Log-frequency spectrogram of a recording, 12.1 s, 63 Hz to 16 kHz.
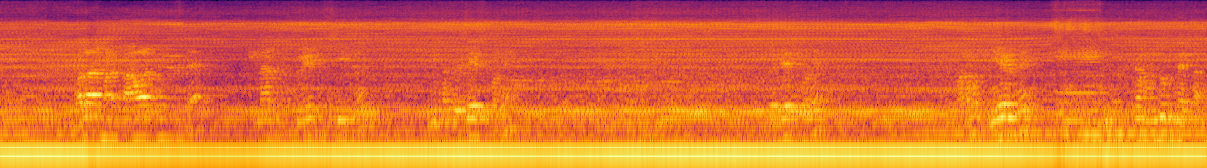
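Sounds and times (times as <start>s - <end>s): machine motor humming: 0.0s - 12.0s
indistinct voices: 0.7s - 12.0s.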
